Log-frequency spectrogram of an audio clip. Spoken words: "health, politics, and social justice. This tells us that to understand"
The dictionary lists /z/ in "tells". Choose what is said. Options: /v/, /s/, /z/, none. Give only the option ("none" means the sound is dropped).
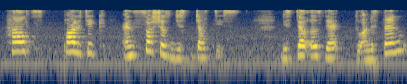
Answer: none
